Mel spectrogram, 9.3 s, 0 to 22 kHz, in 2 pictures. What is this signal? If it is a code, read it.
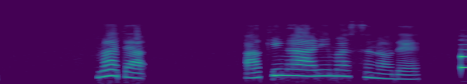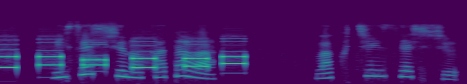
DTMF, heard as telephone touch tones, dialled by hand, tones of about 230 ms. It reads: 39725#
